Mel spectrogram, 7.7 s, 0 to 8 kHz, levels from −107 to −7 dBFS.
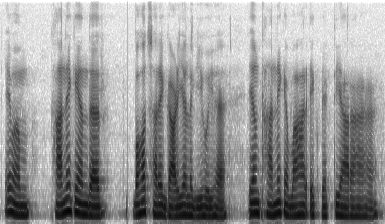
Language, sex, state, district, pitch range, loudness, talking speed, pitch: Hindi, male, Jharkhand, Ranchi, 120-140 Hz, -15 LUFS, 150 wpm, 130 Hz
